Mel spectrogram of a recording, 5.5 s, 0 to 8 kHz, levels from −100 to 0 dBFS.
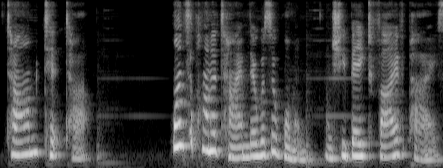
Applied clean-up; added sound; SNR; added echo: neural separator model SepFormer DNS4.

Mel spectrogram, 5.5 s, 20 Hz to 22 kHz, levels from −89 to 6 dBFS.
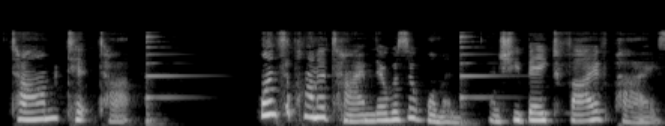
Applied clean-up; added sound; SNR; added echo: classical method WPE with log-MMSE.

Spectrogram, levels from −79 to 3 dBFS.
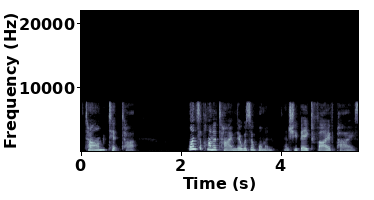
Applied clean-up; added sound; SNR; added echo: none; none; none; none.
